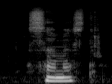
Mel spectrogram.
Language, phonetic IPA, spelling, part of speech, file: Polish, [ˈsɛ̃mɛstr̥], semestr, noun, LL-Q809 (pol)-semestr.wav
